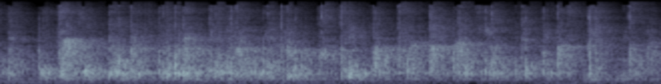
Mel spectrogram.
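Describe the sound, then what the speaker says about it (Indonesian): A classroom of students claps for a student group, a dense, steady patter of many hands close by that carries through the whole stretch with a few louder slaps. "tepuk tangan untuk kelompok Anissa"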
